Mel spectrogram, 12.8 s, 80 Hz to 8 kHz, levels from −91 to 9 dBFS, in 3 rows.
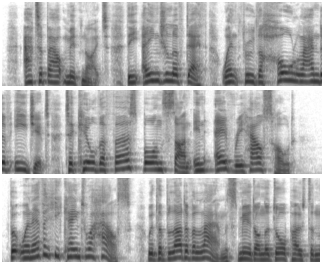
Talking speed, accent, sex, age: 190 wpm, British, male, 40-59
